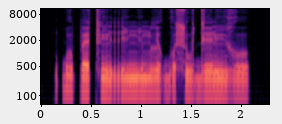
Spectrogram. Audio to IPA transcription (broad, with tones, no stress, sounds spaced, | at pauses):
ɓ ʊ˦˨ p ɛ˦ t͡s ĩ˨ r i˦ ŋ i˦ m l ɪ˦ ɡʷ ɪ˨ s u˦ d e˦ ɾ ĩ˦ ɣ ʊ˦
